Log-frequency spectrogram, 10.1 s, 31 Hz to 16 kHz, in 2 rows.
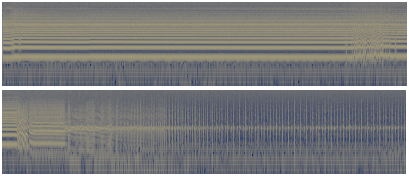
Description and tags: A long beep from the Mute-Synth-2 breaks down, pitches down and eventually turns to a sucession of individual clicks (pulses).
